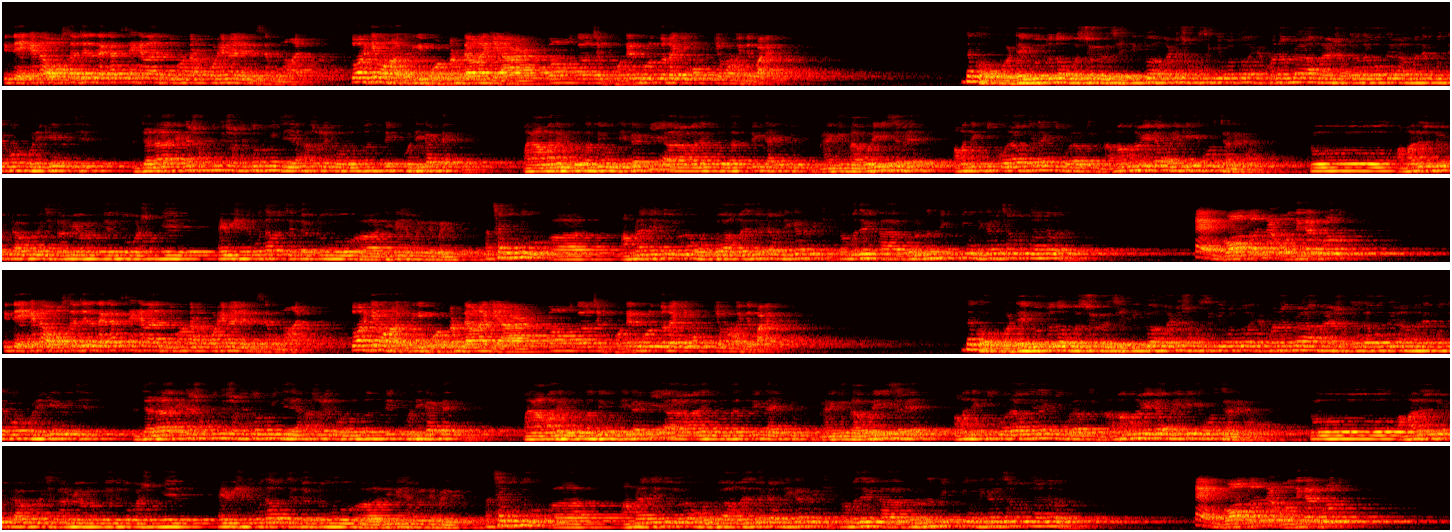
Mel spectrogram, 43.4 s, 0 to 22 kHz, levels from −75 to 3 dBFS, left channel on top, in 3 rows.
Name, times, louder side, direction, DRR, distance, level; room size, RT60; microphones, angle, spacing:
voice 1, 0.0-3.0 3.5-7.7 40.9-42.4, left 1 dB, 5° left, -3 dB, 1.1 m, -27 dB
voice 2, 9.6-15.4 15.8-19.2 19.7-23.7 24.0-27.0 27.5-30.8 31.1-33.5 33.8-34.8 35.1-39.7, equal, 25° left, -3 dB, 0.9 m, -27 dB
9.7 x 4.0 x 4.6 m, 2.3 s
head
